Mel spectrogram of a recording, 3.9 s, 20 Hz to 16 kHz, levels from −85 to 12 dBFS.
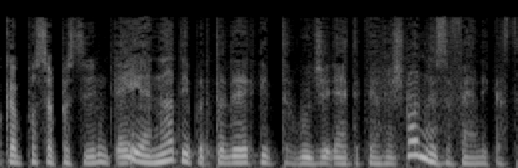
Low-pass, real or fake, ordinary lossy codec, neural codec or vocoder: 10.8 kHz; fake; MP3, 48 kbps; codec, 16 kHz in and 24 kHz out, 0.4 kbps, LongCat-Audio-Codec, two codebook decoder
